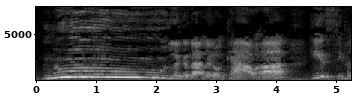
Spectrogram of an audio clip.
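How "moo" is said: loud cow moo. Retold or imitated. Teacher voicing the cow for kids, loud moo.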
